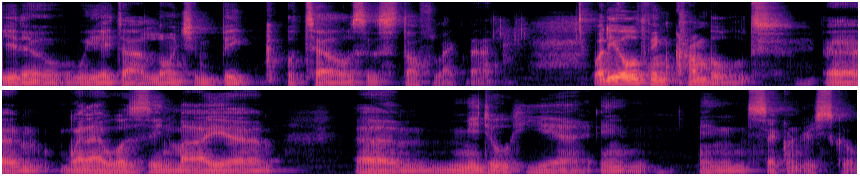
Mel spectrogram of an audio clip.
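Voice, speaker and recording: A man with a Nigerian accent speaks in a very deep, low pitch. His pace is very slow and his intonation fairly even. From Nigeria (Lagos). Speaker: pastor. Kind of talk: interview, personal testimony. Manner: hesitant, many fillers.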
